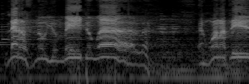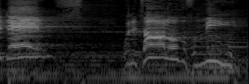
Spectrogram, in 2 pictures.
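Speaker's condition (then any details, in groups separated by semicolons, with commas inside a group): No condition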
